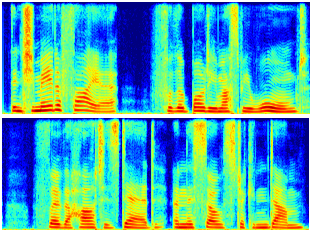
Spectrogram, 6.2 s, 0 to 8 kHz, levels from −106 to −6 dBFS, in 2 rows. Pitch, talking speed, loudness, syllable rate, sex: 230 Hz, 205 wpm, -18 LUFS, 4.7 syllables/s, female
